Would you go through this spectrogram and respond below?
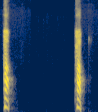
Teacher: pero sa final wala na pong hangin kasi siya po yung last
